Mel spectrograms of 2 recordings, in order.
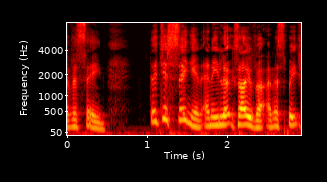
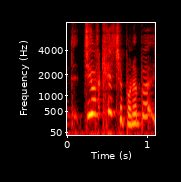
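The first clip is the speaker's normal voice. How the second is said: put-on 1 girlfriend's baffled question; much faster than usual. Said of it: "and she was going".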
